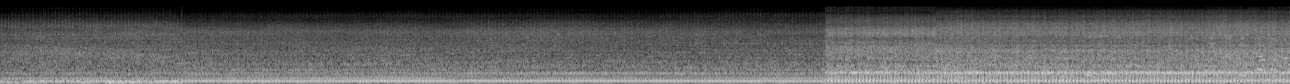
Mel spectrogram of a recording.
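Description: Small petrol-engine water pump running steadily, pumping water out of a flooded trench. About eight seconds in it grows louder, joined by the rush of water from its outlet hose.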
